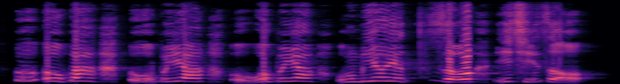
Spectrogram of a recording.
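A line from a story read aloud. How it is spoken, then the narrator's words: Tearful crying. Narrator (Chinese): 泡菜妹泪眼婆娑，她哭着说道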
